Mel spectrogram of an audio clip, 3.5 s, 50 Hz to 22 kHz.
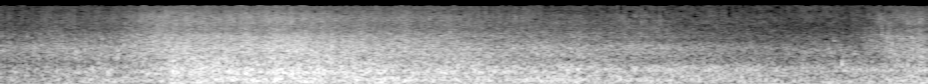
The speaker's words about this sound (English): And then, one night down by the docks in the spring of 1923, under a canopy of stars as the water slopped gently against the dockside and the moon made a million silver shards on the surface of the water,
